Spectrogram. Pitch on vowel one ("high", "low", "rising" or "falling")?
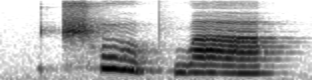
falling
